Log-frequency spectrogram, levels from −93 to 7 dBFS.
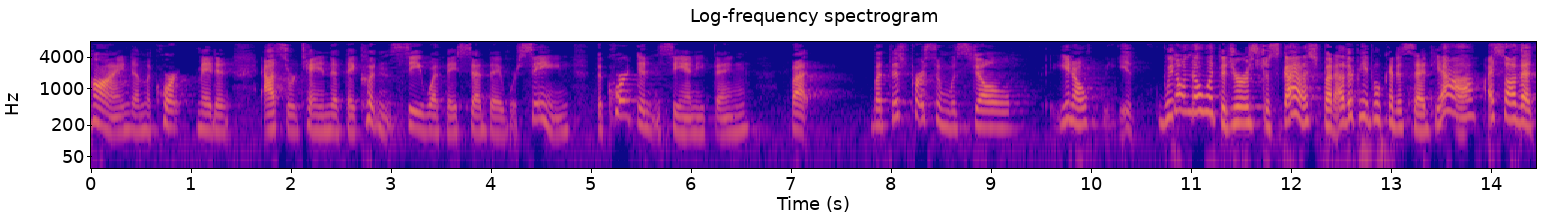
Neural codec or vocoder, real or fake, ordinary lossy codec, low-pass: codec, 16 kHz, 16 kbps, FreqCodec, larger model; fake; MP3, 32 kbps; 7.2 kHz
